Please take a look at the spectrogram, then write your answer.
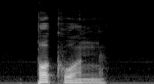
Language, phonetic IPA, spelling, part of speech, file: Polish, [ˈpɔkwɔ̃n], pokłon, noun, Pl-pokłon.ogg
